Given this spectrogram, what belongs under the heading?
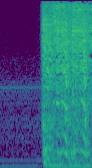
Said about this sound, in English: Nothing is more frustrating than a dead battery. When your truck won't start or your boat or ATV leaves you stranded far from home, that's not good.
